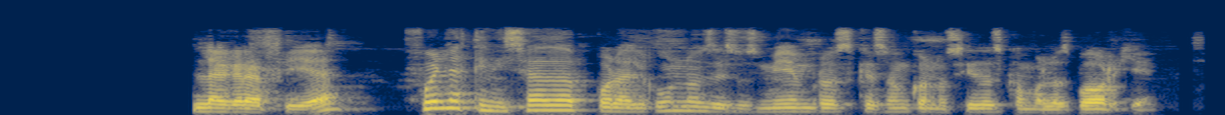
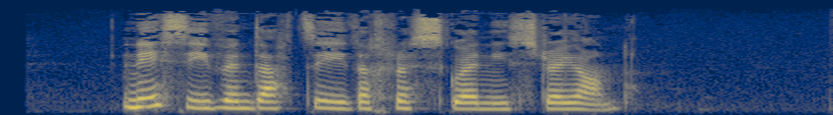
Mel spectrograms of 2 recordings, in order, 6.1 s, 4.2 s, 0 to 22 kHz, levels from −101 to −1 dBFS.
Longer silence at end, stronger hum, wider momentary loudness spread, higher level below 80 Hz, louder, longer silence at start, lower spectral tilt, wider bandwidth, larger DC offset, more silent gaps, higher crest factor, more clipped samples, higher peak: second, 0.4 s vs 1.1 s; neither; first, 9 LU vs 5 LU; first, -62 dBFS vs -82 dBFS; first, -19 LUFS vs -23 LUFS; first, 0.95 s vs 0.6 s; first, -5 dB/octave vs -2 dB/octave; second, 8.4 kHz vs 15.5 kHz; neither; neither; about the same, 16 dB vs 18 dB; neither; first, -2 dBFS vs -8 dBFS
